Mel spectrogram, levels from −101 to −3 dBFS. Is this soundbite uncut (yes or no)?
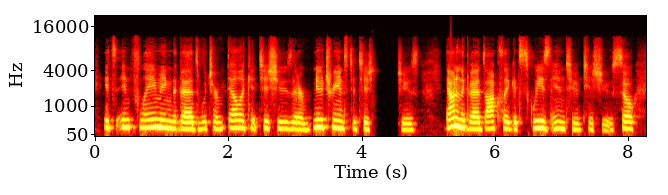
no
